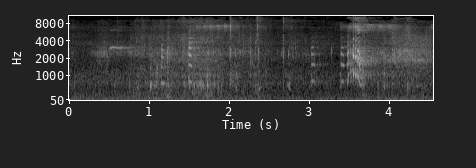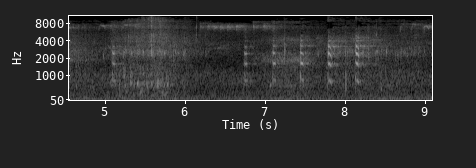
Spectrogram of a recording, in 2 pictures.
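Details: Common moorhens, two birds fighting seriously on Heslington West lakes, give harsh, gobbling clucks in uneven bursts, loudest around the middle, with short sharp notes scattered throughout against a low, constant background hum.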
